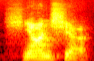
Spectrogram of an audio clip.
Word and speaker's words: Xianxia: Xianxia. That's how you pronounce it.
